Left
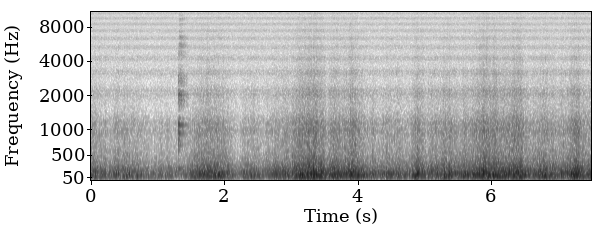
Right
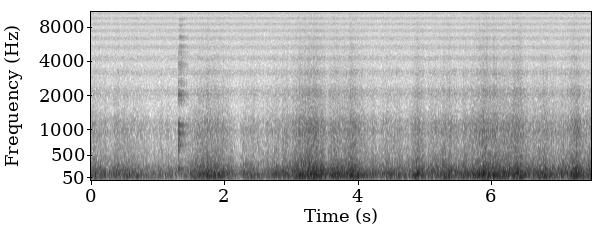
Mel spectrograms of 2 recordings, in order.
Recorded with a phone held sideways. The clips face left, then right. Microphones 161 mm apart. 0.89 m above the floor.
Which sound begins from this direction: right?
A snare drum, at 1.3 s.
